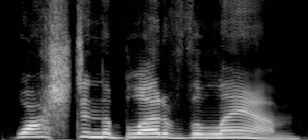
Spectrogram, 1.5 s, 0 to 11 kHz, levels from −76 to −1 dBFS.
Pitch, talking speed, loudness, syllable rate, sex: 245 Hz, 275 wpm, -16 LUFS, 4.6 syllables/s, female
